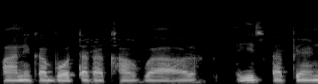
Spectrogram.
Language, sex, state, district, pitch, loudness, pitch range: Hindi, male, Bihar, Lakhisarai, 95 Hz, -27 LUFS, 90-100 Hz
